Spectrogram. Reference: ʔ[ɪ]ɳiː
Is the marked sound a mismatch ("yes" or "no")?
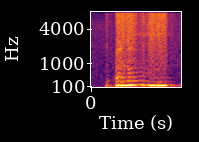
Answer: no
